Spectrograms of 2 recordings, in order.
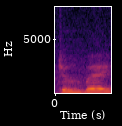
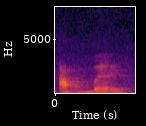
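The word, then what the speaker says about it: −B: Do đó cách đọc đúng phải đọc là trừ B, còn nếu các bạn đọc âm B là không chuẩn xác nha.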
